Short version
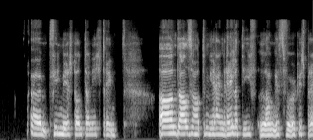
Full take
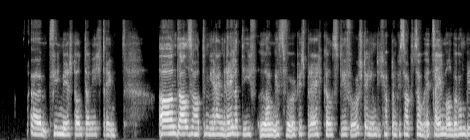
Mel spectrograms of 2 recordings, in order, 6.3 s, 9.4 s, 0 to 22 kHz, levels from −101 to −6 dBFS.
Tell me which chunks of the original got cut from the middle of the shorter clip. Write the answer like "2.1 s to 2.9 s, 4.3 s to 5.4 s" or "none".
none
